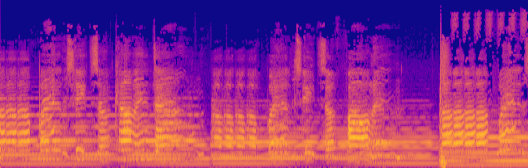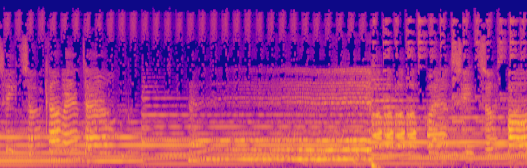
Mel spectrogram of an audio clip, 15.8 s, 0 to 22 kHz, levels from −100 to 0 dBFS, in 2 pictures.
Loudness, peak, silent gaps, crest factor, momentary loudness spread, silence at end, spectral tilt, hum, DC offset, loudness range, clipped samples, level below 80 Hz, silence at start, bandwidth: -21 LUFS; -4 dBFS; none; 16 dB; 9 LU; 0 s; -5 dB/octave; none; under 0.1%; 4 LU; under 0.1%; -44 dBFS; 0 s; 17 kHz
